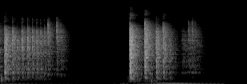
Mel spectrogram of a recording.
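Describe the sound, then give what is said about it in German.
Dice clatter and tumble across a hard table in two quick, rattling bursts separated by a short pause, fairly loud, with no voices; the dice are rolled for a final dance move. “Ich hätte da gerne einen Würfelwurf von Zacke für ihren finalen Dance-Move.”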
